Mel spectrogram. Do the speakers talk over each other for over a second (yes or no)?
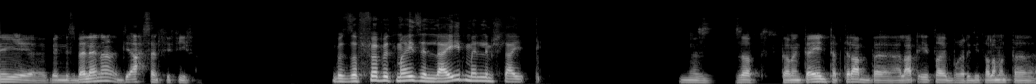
no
